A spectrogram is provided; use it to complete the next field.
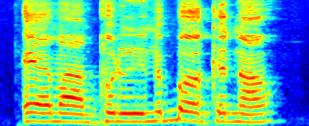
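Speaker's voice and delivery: put-on Jamaican accent. Acting out a skit as an airport security worker: put-on jamaican accent. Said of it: "my accent is slightly racist to Jamaican".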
